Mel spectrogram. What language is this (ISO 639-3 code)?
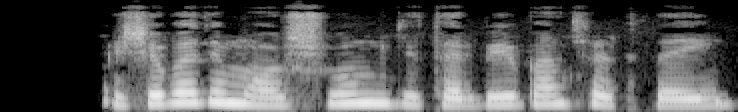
pus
